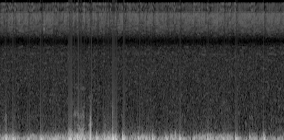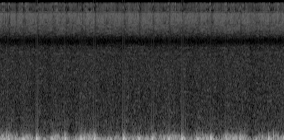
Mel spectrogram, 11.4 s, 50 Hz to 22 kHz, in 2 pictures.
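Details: Heartbeat the person deliberately made fast: quick, soft low thumps at about 105 beats a minute over a low background hum.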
